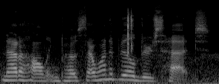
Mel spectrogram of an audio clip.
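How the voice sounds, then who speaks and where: A woman's voice: on the low side, brisk, background noise. A woman streaming a city-building game, thinking aloud as she plays, with plenty of hums and ums. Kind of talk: live gameplay commentary.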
